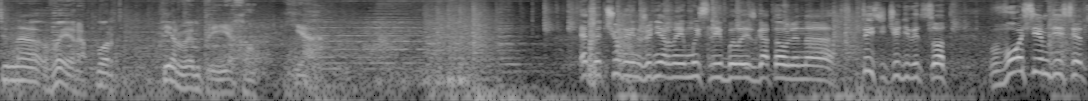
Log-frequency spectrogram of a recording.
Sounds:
speech, music

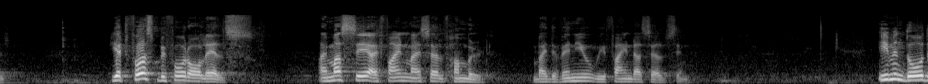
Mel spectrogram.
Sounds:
man speaking, monologue, speech

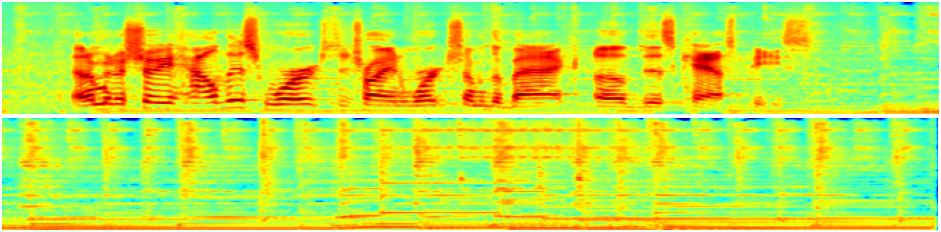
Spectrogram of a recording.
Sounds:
music, speech

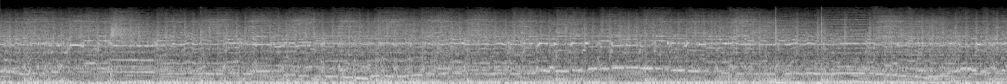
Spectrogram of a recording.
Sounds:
heavy metal, music

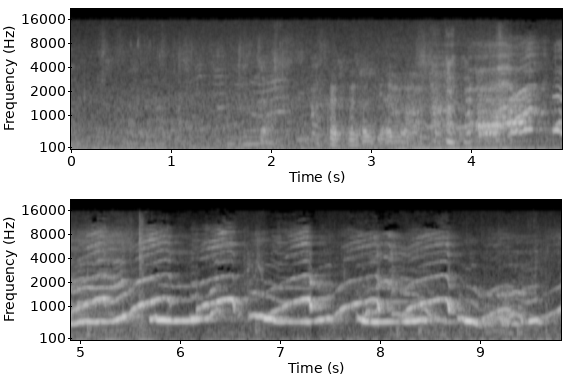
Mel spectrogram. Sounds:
gibbon howling

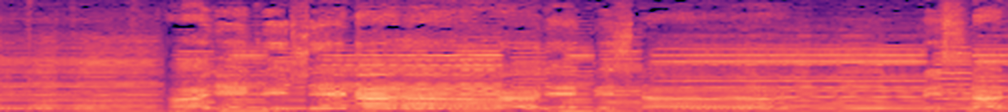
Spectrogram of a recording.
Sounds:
mantra, music

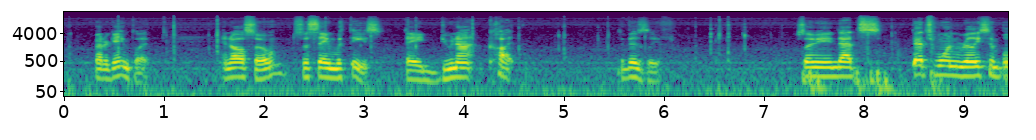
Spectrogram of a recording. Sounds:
speech, computer keyboard

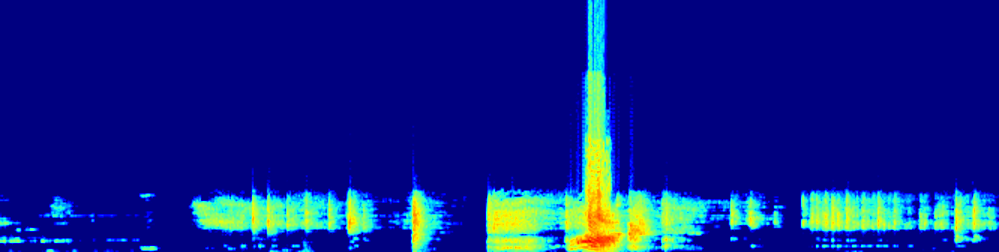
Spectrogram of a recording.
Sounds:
speech

